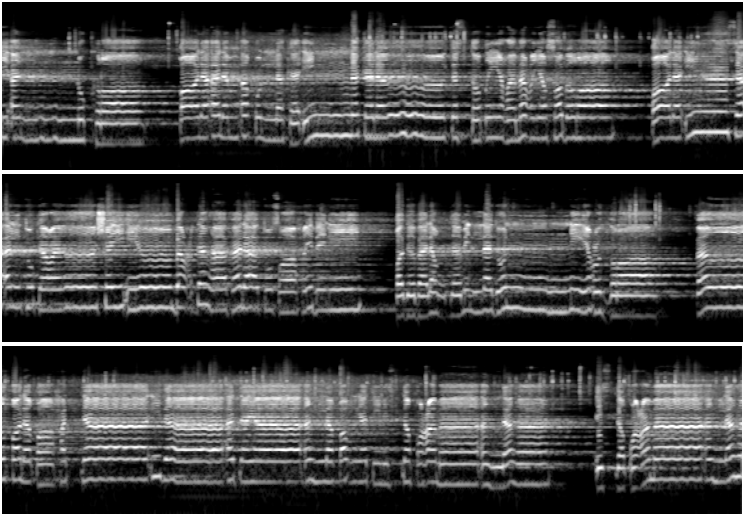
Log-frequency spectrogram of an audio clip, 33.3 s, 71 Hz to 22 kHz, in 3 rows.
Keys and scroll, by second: 2.4 space, 5.8 space, 6.8 space, 23.7 space, 25.9 space, 27.2 space, 28.5 space, 30.1 space, 30.8 space, 32.3 space.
